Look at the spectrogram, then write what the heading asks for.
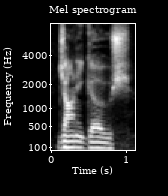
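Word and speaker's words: Johnny Gosch: I was listening to another pod, and they were talking about the Franklin scandal, the big Johnny Ghosh.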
